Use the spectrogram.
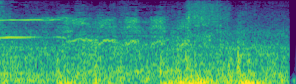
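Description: A horse whinnies loudly and close in The Legend of Zelda: Tears of the Kingdom, a long shrill neigh over clip-clopping hooves and a dense game soundscape, with no speech.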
